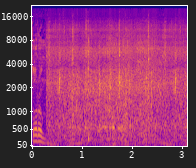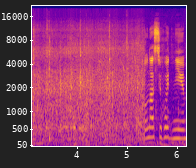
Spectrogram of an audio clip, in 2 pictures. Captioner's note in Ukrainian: шум води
